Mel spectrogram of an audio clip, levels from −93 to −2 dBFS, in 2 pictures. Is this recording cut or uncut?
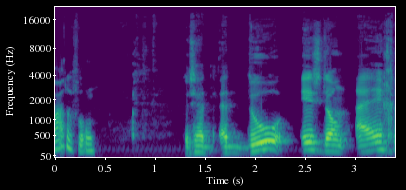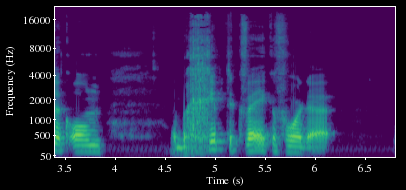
uncut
